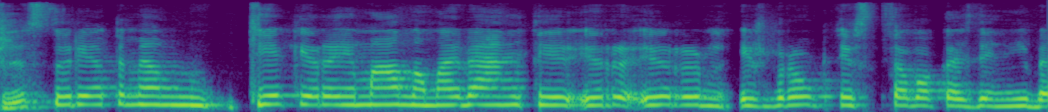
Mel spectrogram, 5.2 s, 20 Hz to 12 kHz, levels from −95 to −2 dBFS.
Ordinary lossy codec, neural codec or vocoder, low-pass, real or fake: AAC, 64 kbps; codec, 44.1 kHz, 7.8 kbps, Pupu-Codec; 10.8 kHz; fake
